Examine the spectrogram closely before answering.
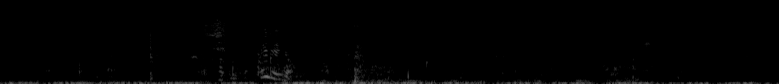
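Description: Punches thud against padded mitts.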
